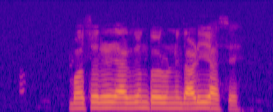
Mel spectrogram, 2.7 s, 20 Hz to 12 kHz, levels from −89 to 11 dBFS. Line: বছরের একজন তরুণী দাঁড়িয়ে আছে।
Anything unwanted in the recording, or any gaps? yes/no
no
